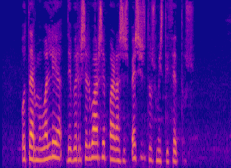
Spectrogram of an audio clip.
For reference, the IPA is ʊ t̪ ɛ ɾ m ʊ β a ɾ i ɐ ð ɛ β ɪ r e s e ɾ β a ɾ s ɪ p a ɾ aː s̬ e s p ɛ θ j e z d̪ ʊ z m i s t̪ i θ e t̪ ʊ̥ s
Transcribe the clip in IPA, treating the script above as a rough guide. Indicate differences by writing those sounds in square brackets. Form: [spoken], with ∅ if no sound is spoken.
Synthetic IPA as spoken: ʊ t̪ ɛ ɾ m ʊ β a [l] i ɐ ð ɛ β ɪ r e s e ɾ β a ɾ s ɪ p a ɾ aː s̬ e s p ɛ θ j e z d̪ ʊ z m i s t̪ i θ e t̪ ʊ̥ s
